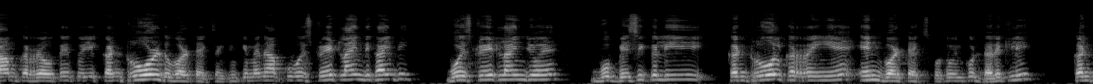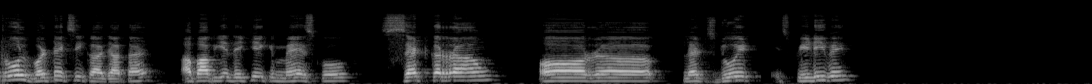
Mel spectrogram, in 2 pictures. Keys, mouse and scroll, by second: 1.9 middle click, 3.2 middle click, 4.4 click, 6.8 middle click, 8.1 click, 10.1 middle click, 11.9 click, 13.9 middle click, 15.1 click, 16.6 middle click, 17.7 click, 18.4 middle click, 18.5 click, 19.8 middle click, 20.4 click, 21.6 middle click.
